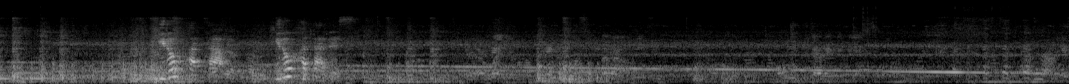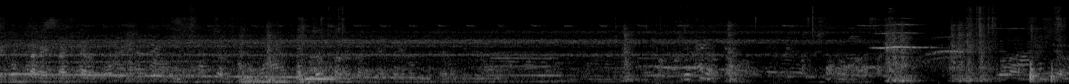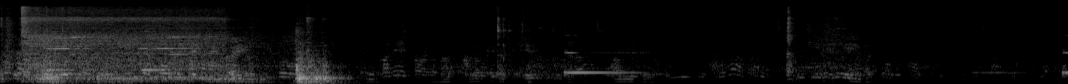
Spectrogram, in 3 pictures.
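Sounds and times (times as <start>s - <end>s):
indistinct voices: 0.0s - 21.0s.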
